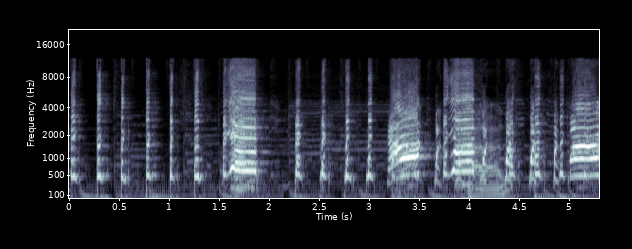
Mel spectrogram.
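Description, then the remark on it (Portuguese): A hen clucks in quick, rhythmic bursts that build into loud, drawn-out squawking cackles, the excited call of a hen laying an egg, alone with no talking. “Uma galinha botando.”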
